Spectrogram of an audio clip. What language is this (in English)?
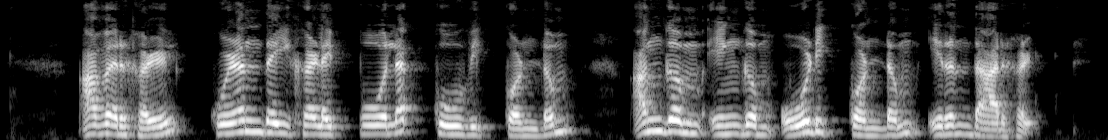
Tamil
